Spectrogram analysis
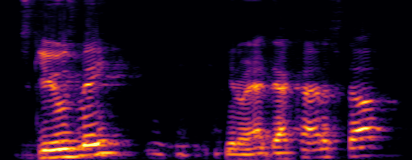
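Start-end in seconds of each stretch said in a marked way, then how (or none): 0.2-1.0 pitched-up, cutting police-officer voice. Speaker demonstrating the voice that makes everybody jump, sounding like a cop. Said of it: "And I sound like a cop".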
